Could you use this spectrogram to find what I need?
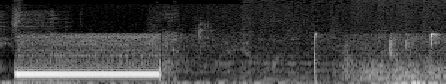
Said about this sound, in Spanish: Ahí entró la llamada.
